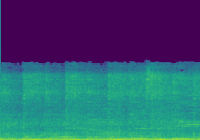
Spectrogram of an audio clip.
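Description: Dance music played loud through a nightclub sound system during a DJ set, driven by a heavy, steady bass beat.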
